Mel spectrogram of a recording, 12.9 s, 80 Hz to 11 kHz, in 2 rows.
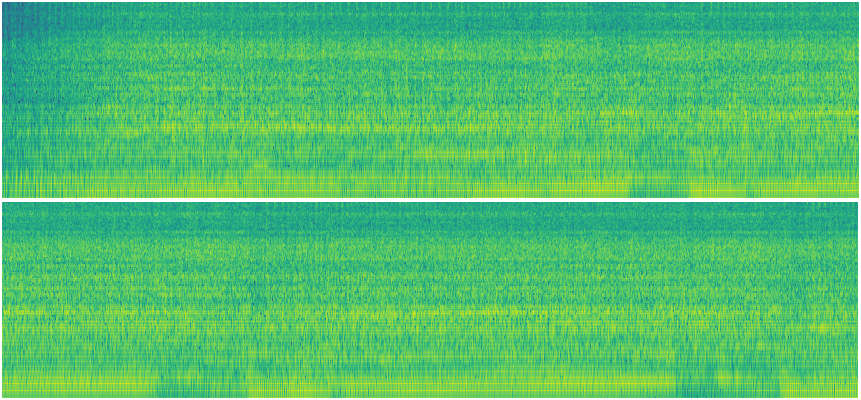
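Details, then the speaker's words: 1977 Puch Maxi N moped, first start in years with quick temporary fuel setup before tank cleaning: buzzy two-stroke catches right up and runs steadily, dipping and rising with throttle blips, slightly uneven but firing cleanly. "It's alive! Oh, wow, whoa! Nice. Holy moly, it fired right up!"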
